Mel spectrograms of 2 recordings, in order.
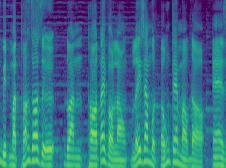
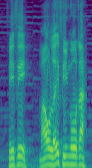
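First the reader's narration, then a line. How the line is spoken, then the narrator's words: Angry old woman. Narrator (Vietnamese): Lão bà tóc bạc tức giận nói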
